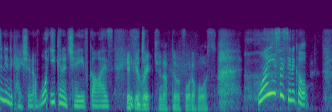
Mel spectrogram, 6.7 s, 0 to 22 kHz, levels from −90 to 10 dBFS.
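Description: Just after "are you", from 6.05 to 6.11 s, a burst of packet loss leaves a gap of about 47 ms that the receiver fills by continuing the last sound and fading it, so it becomes a held buzz if that sound was voiced or a dying hiss if not. About 50 ms of audio is gone, and playback picks up further along. Unlike a plain dropout, the hole is not silent, and unlike a stutter, nothing repeats. Over the Opus call path, content above about 8 kHz is cut off.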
